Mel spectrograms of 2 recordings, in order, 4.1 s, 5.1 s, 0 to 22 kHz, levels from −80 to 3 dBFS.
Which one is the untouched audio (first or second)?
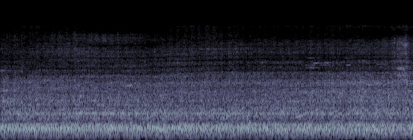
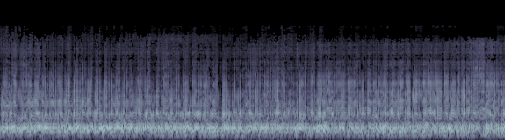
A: first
